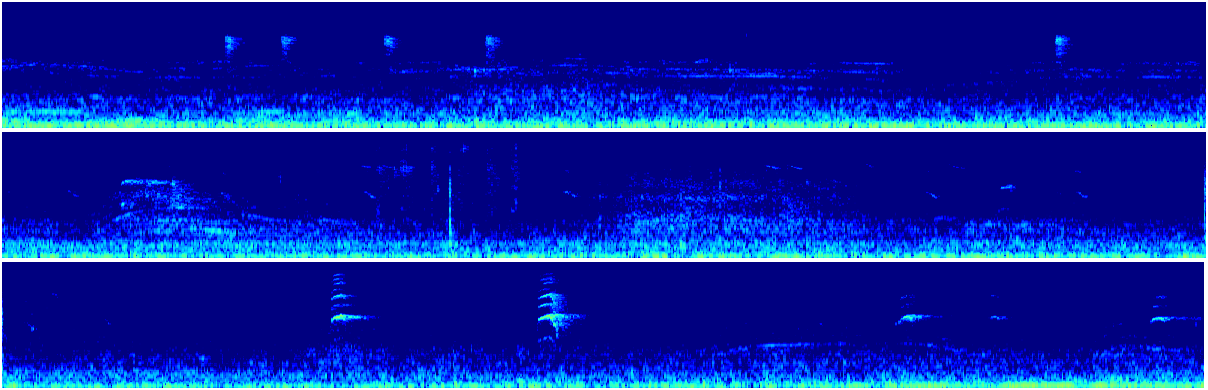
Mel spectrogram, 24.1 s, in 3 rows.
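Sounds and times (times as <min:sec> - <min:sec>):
small birds calling: 0:07.9 - 0:15.4.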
